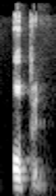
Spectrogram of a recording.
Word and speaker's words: open: barn Doors y luego la palabra Open después de la o pronunciamos una p y luego la e se pronuncia con sha o sea este sonido reducido corto Open y la n del español al final qué tal te fue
